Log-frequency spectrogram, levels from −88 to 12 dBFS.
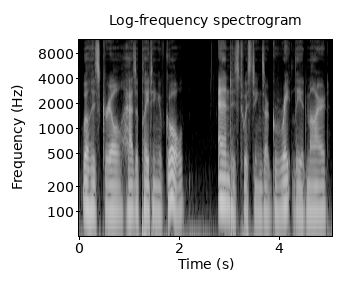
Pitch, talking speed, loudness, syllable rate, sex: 105 Hz, 165 wpm, -20 LUFS, 4.7 syllables/s, male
